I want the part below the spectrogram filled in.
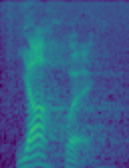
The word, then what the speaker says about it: Yahweh: Yahweh is the likely pronunciation.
